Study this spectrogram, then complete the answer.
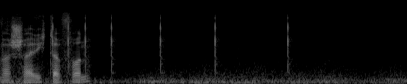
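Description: Short, sharp clicks sound as game items are moved around.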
